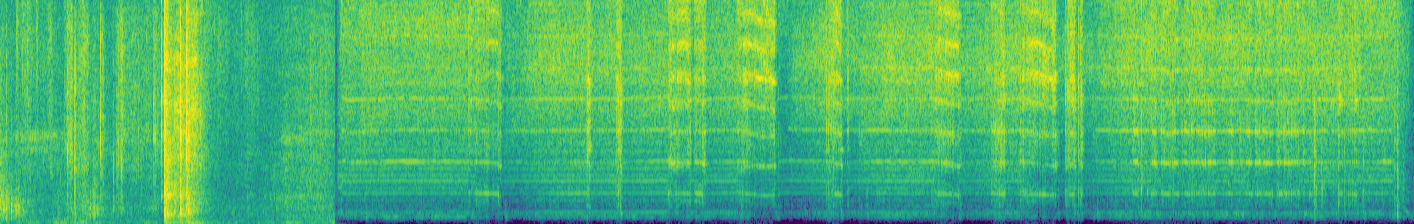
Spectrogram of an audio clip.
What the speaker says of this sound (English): Make it nice and smooth using the craft knife.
